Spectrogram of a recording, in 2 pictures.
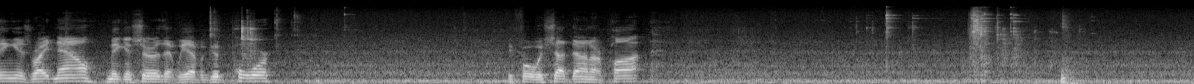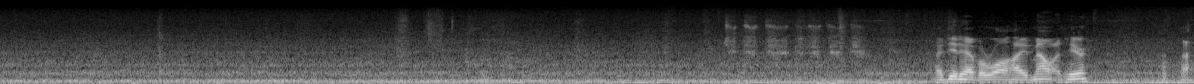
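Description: A man talks calmly and close by, explaining.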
